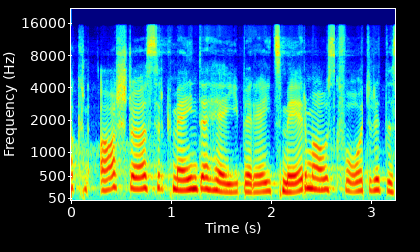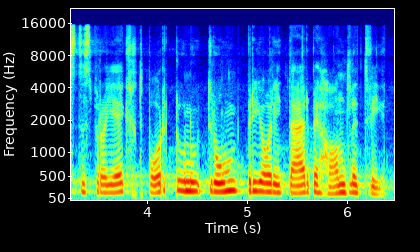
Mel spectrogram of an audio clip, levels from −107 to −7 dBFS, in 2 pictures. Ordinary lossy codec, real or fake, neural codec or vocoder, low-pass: Opus, 32 kbps; real; none; 14.4 kHz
